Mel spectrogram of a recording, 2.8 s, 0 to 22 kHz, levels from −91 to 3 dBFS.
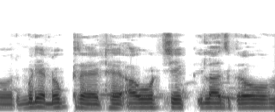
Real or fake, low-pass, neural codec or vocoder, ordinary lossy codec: real; 7.2 kHz; none; AAC, 32 kbps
